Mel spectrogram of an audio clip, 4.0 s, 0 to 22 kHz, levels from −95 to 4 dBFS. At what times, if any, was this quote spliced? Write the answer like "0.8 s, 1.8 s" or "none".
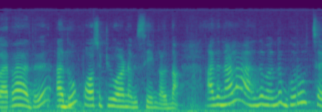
none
